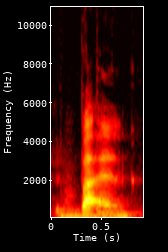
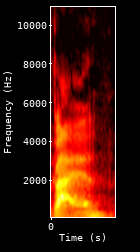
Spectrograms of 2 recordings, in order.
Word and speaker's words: batten: Am I saying it right? Because apparently I say kitten, weird. Kitten, button. Somebody told me it's the way the millennials say it. Like we're so lazy, yeah. Button, batten. This helps like push your weaving downwards.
